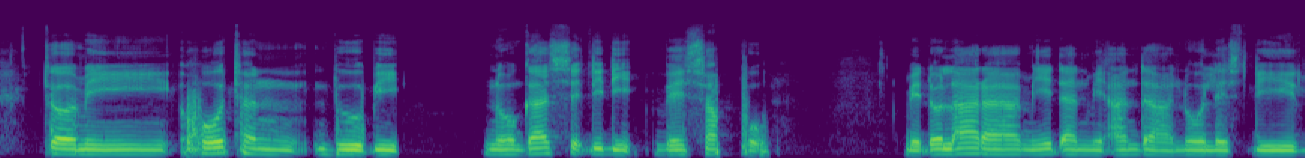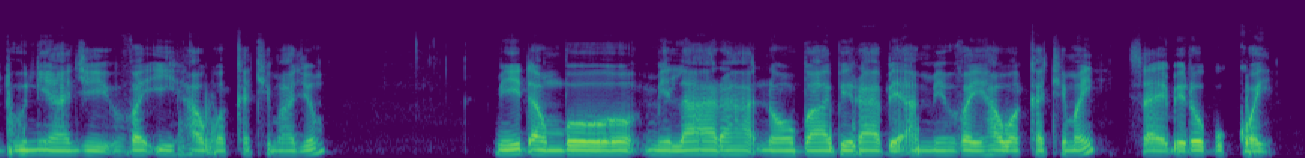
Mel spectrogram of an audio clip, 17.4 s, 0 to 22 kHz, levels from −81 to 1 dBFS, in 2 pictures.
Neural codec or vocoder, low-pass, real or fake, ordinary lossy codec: vocoder, 24 kHz, 100 mel bands, Vocos; none; fake; none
